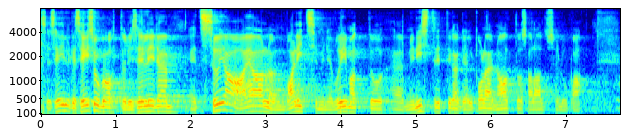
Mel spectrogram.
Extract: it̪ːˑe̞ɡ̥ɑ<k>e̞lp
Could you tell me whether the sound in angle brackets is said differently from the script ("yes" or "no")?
no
